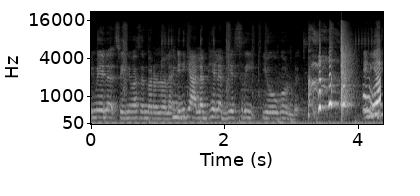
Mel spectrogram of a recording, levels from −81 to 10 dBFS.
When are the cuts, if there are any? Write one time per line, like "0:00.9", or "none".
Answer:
0:03.3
